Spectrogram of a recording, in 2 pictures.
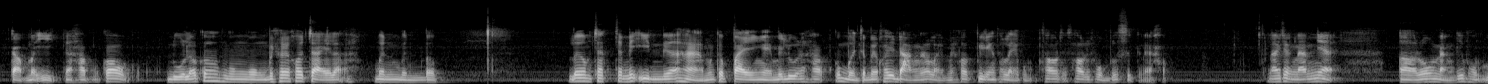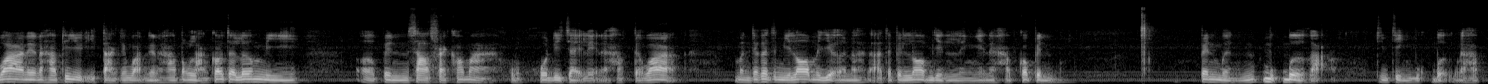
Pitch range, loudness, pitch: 100-125 Hz, -22 LUFS, 110 Hz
